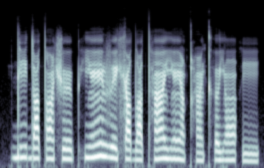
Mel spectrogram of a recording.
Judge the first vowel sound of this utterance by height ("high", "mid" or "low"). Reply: high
